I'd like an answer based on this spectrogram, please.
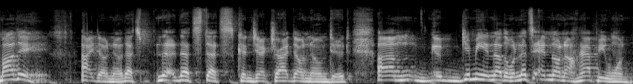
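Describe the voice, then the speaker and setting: Against noticeable background noise, a man with an American accent talks at a fairly quick pace in a high pitch, his tone animated and intonation lively while his loudness stays very even. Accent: American accent, noticeable at times. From United States. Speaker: talk show host. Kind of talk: casual chat.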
